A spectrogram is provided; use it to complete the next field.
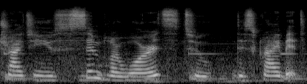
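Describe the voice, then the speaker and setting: With music in the background, a woman in a Slovak accent speaks at medium pitch with ordinary pitch variation. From Slovakia. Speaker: English teacher, vlogger. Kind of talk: educational vlog. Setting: at home in her room.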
